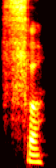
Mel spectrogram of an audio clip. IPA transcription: f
